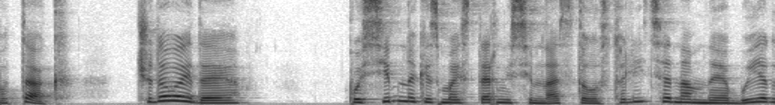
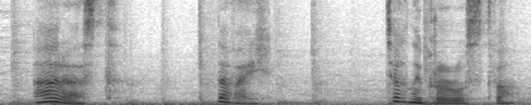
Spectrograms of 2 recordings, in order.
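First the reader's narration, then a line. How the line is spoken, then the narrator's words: Tired. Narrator (Ukrainian): втомлено сказав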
